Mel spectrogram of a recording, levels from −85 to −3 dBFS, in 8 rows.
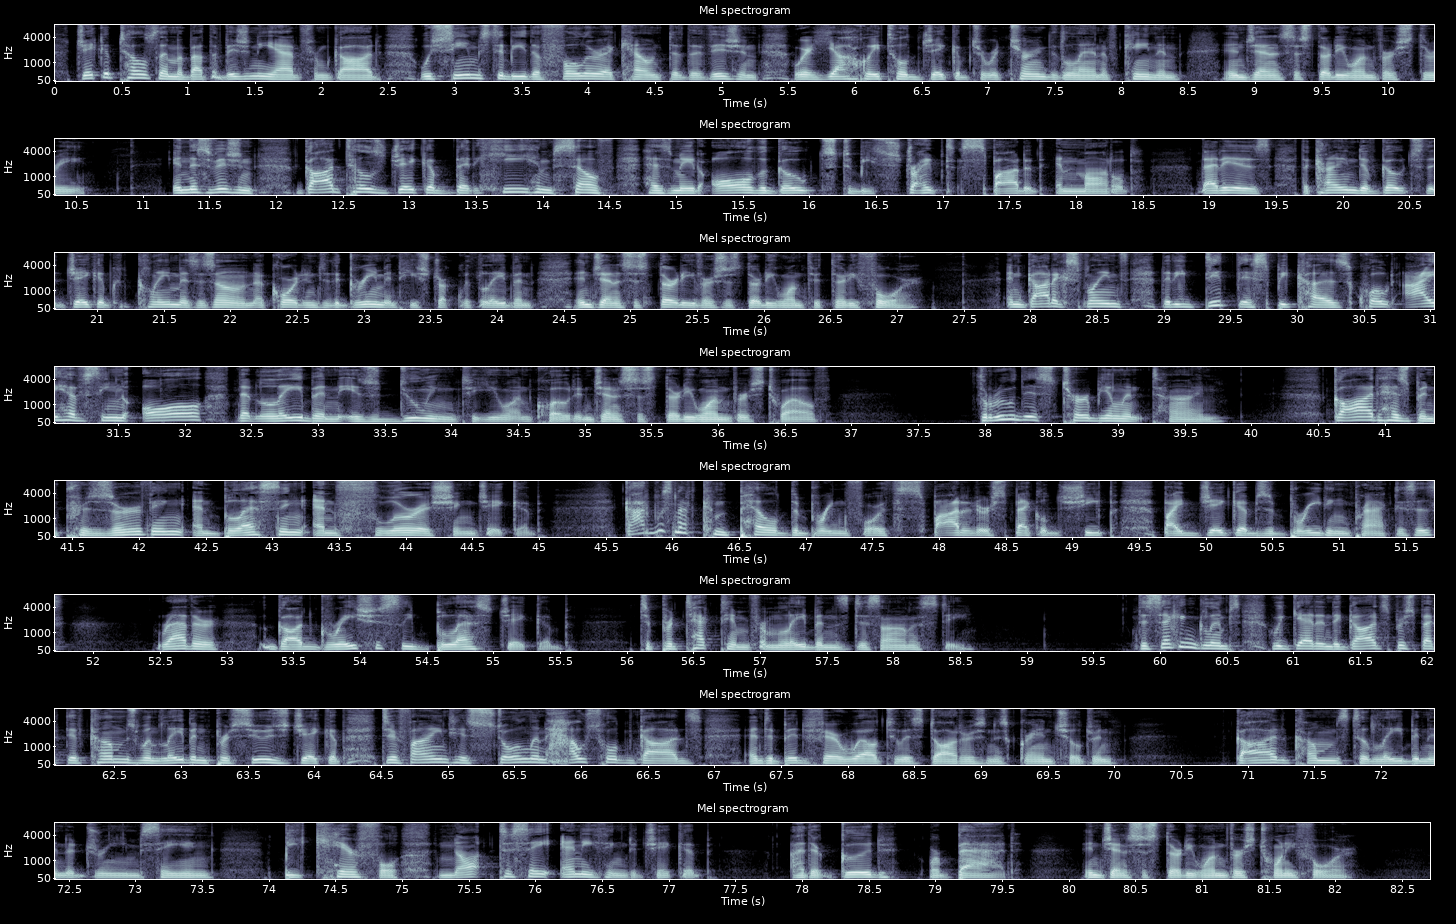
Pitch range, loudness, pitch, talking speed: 105-135 Hz, -18 LUFS, 120 Hz, 145 wpm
